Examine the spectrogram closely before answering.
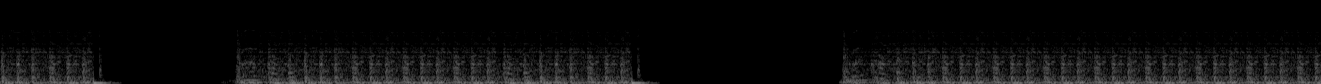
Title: Car Cranks Won't Start Cold Morning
